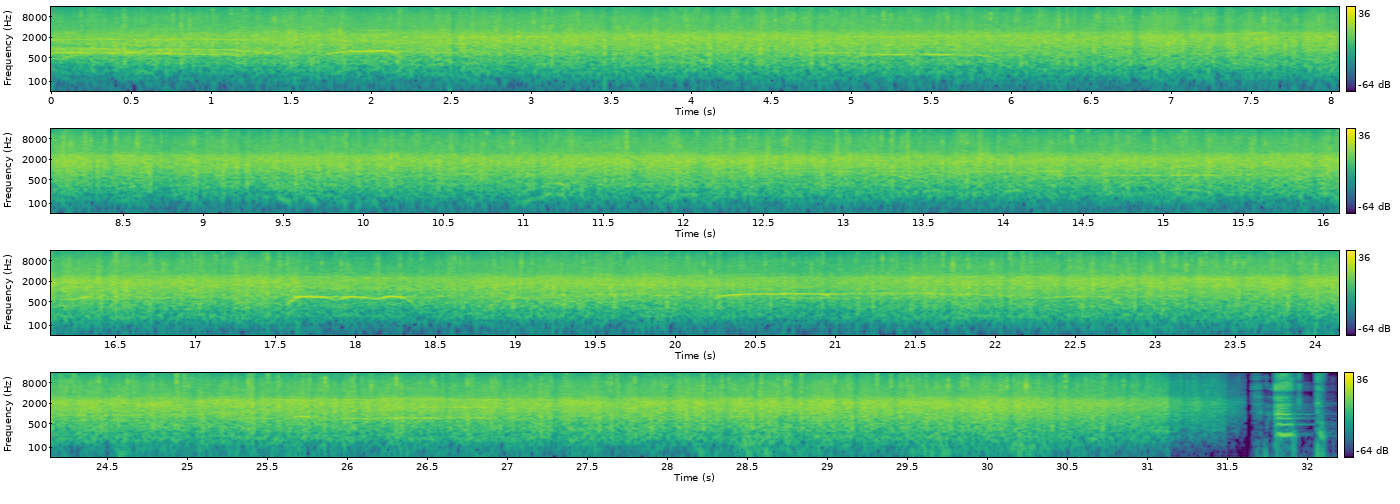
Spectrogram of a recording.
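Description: Large audience applauding steadily, with a few voices calling out over the clapping.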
